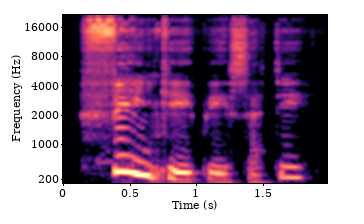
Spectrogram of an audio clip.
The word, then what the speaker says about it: fényképészeti: Finally, a longer one. Fényképészeti eszköz. Fényképészeti. Photographic device. In English, we'd say photographic devices. But in Hungarian, it's still fényképészeti eszköz. The first syllable leads the way, and the rest of the word follows naturally.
